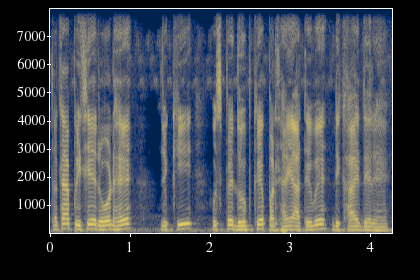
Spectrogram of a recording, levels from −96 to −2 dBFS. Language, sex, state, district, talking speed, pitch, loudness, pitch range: Hindi, male, Jharkhand, Garhwa, 240 wpm, 135 Hz, -18 LUFS, 125-155 Hz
